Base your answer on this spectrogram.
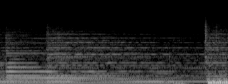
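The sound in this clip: A deep bell tolls in a few strikes, each with long, sustained ringing overtones. The last strike comes near the end and is louder. No voices are heard.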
